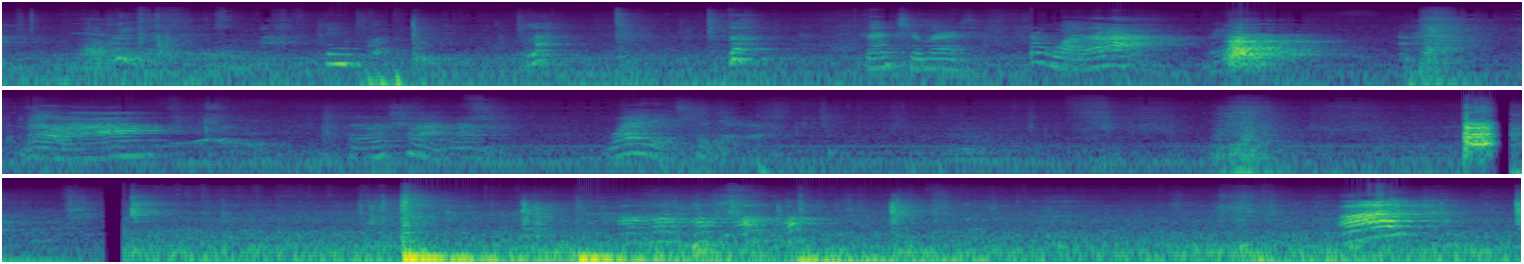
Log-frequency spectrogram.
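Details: Alaskan Malamutes, a family of giant dogs eating together, give a run of harmonic, wavering woo-like vocalisations and short barks amid people talking in Chinese, followed by louder rustling and handling noise.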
